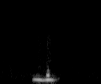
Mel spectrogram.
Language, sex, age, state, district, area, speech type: Hindi, female, 18-30, Uttar Pradesh, Varanasi, urban, conversation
